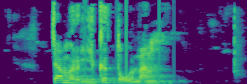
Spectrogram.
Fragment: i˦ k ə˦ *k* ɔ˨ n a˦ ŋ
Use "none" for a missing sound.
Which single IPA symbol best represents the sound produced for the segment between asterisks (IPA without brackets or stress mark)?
t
